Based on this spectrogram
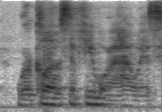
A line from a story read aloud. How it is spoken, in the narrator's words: he grunts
